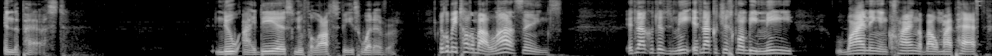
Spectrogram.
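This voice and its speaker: A man's voice: fairly high pitch, no room sound, clean studio sound. A man with a slight lisp and a stutter, hosting a casual solo podcast, hyped and self-deprecating. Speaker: podcast host. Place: at home with microphone.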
